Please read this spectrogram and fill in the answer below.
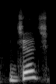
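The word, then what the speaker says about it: judge: Look at the word जज, जज के वर्ड्स को ध्यान से देखिए। व्हेन यू से इट the letter D is silent, तब आपको महसूस होगा कि जब हम जज पढ़ते हैं तो जज में जो डी है वो साइलेंट रहता है।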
